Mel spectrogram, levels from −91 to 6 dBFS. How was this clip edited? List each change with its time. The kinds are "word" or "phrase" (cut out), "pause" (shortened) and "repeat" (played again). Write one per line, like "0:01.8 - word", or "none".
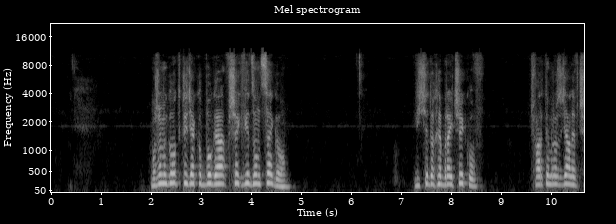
none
